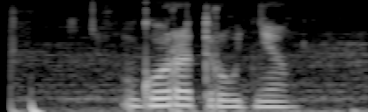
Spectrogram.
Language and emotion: Russian, neutral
